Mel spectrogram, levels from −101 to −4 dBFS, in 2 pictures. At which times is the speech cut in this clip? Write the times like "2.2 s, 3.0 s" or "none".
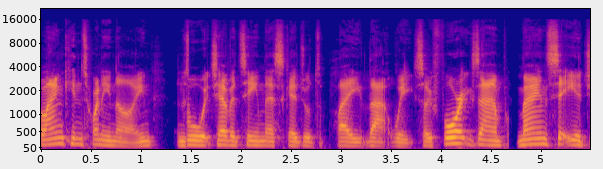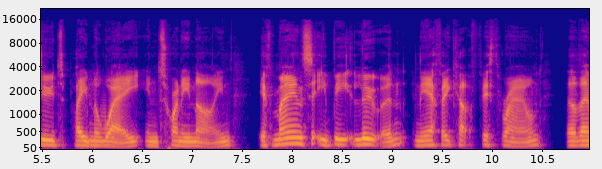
1.5 s, 4.7 s, 6.0 s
